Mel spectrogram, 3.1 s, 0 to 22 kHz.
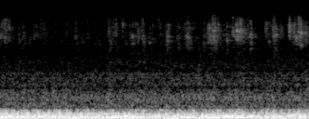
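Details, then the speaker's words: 1969 Ford Mustang Boss 429 V8, cold start without manual choke, slow to turn over: deep heavy burble settling into steady, even idle, no knocks or misses; normal idle. "now down to the idle man that sounds awesome"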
